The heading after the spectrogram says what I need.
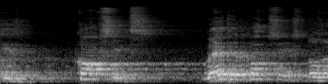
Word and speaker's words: coccyx: And in the English language, this bone is referred to as, the way you pronounce it is coccyx.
